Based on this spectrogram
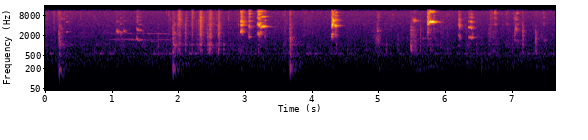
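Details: Pet rosy-faced lovebird chirping amid light town background noise, sharp high notes and a few brief whistled tones mixed with soft clicks and rustling.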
